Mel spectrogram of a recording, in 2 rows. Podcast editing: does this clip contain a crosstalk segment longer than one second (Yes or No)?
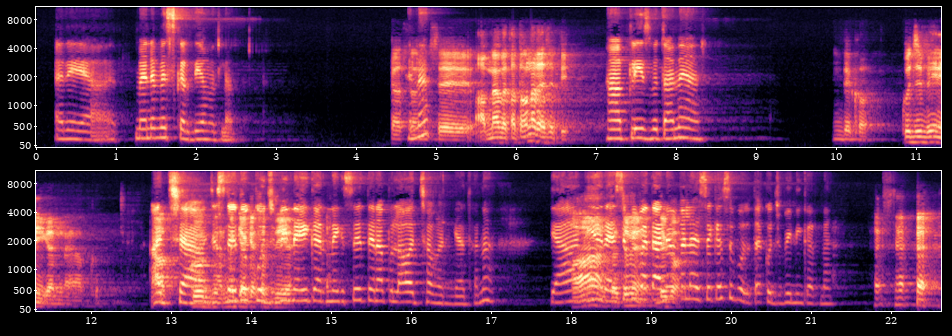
Yes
